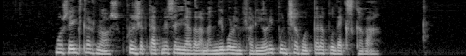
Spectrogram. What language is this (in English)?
Catalan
